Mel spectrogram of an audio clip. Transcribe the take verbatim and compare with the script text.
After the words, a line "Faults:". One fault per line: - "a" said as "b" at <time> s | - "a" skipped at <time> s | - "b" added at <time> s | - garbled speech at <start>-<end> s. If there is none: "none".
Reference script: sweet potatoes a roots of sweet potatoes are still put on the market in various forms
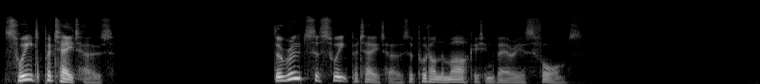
sweet potatoes the roots of sweet potatoes are put on the market in various forms
Faults:
- "a" said as "the" at 2.7 s
- "still" skipped at 4.2 s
